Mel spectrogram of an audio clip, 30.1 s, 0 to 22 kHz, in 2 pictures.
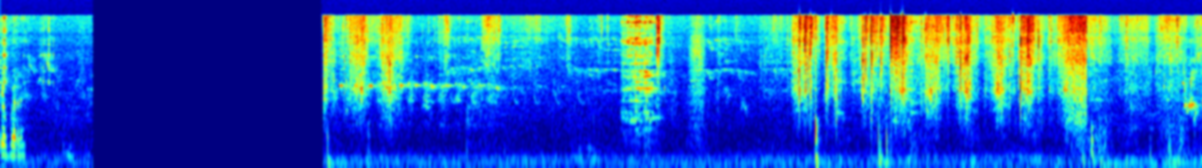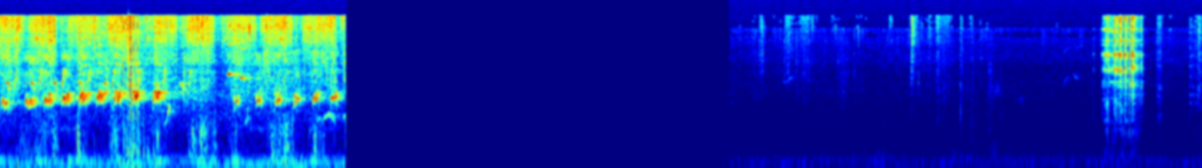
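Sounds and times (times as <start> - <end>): bird chirping: 4.0 - 11.1, 14.4 - 19.4
stone roller grinding on slab: 10.0 - 19.4.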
